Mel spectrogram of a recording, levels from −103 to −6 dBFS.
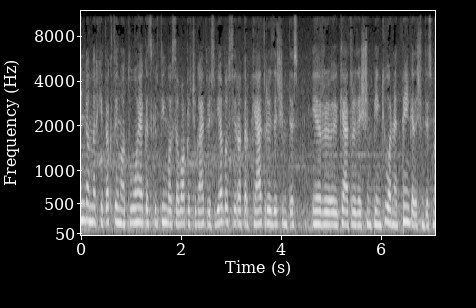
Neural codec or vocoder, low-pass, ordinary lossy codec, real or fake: none; 10.8 kHz; MP3, 48 kbps; real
